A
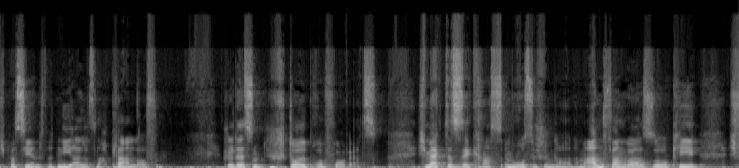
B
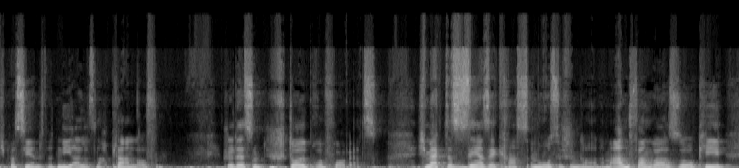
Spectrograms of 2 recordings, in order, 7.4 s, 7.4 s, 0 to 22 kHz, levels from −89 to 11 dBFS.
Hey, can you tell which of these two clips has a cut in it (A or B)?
A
